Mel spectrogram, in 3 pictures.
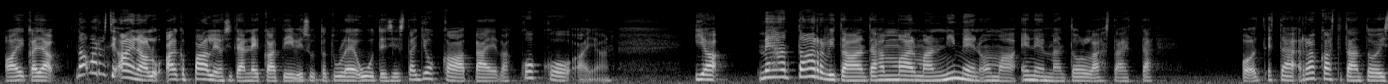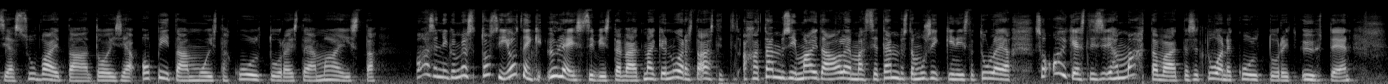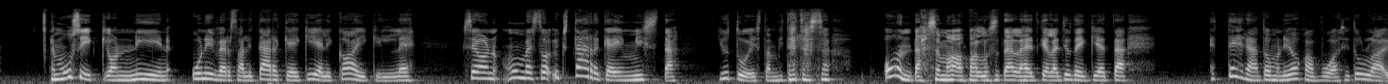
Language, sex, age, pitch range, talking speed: Finnish, female, 20-39, 185-250 Hz, 145 wpm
